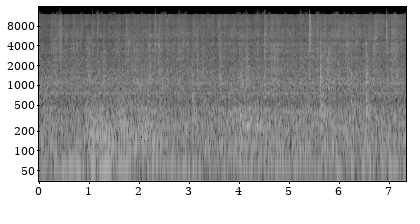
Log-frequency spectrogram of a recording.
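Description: Green peas with cumin and mustard seeds sizzling in hot oil in a pan, a steady frying hiss. A few light knife taps on a wooden chopping board can be heard.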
